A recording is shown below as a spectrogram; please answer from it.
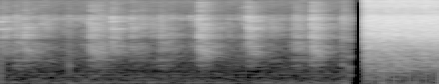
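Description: Bell peppers and onions hit a hot pan with no fat for fajitas, soft intermittent hissing pulses building into a sudden loud, sustained sizzle near the end.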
